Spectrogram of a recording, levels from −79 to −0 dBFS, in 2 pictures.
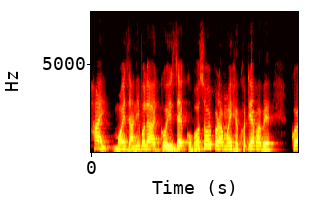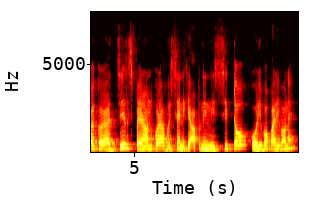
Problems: none marked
